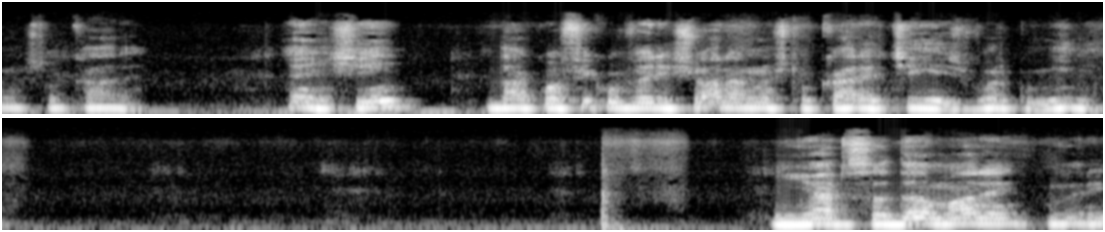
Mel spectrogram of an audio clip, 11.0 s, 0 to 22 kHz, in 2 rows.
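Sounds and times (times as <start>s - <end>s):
fingers scratching hair: 8.3s - 9.0s.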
